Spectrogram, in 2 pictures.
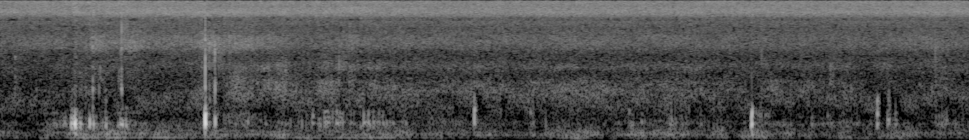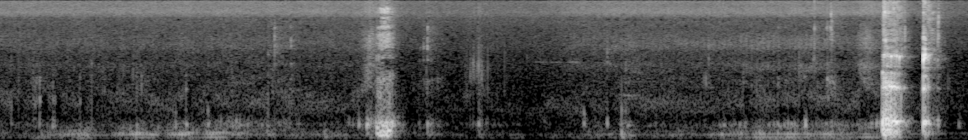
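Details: Burping with bowel sounds during a gassy stomachache: low gurgling stomach rumbles with a few short, sharp burp bursts.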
